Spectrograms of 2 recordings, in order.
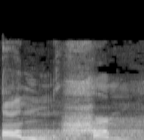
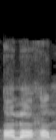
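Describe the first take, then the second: First: 'Al' joins straight to 'ham' with no vowel. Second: An extra vowel follows 'al' before 'ham'. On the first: The speaker calls it right. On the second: The speaker calls it wrong.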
